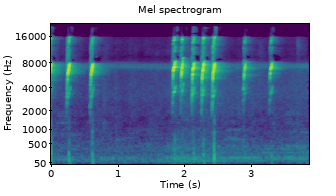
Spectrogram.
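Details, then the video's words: Small siri-siri songbird tutor recording: three high, clipped chirps, a pause of over a second, then a fast run of five chirps and two spaced notes, each brief and sharply falling, on a quiet background. "MASTERAN HANDAL burung siri siri kecil"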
